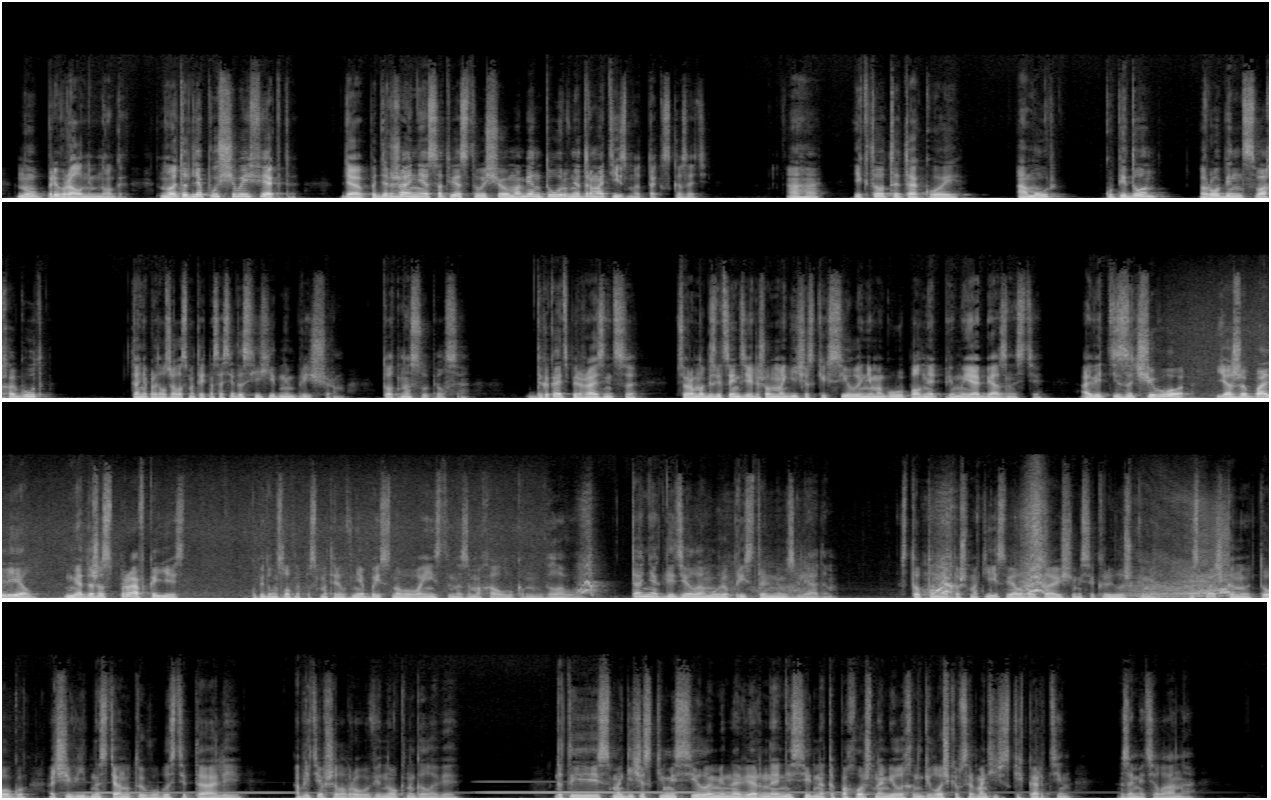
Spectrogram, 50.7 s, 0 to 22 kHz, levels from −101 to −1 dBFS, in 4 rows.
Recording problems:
household noises; noticeable; from 24 s on; 10 dB below the speech
uneven, jittery; strongly; from 8 to 46 s

